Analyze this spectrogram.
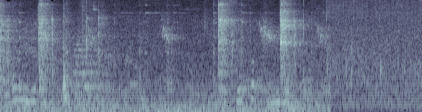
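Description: A hammer taps sharply on brick.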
